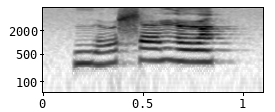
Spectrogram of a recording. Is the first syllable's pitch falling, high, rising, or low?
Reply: rising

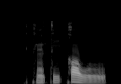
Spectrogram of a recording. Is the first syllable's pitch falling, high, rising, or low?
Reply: low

